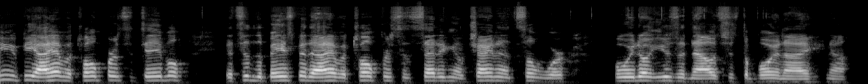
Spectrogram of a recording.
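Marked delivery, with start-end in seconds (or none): none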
